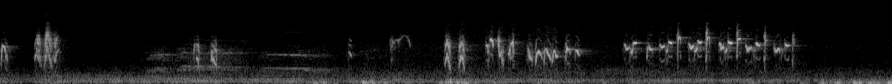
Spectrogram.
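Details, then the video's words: Harsh chattering from a yellow-vented bulbul, the ngeriwik kasar style used to train long-tailed shrikes; sparse scattered chirps at first, then building into quick runs of scratchy twittering notes toward the end. "trucuk ngeriwik kasar isian burung CENDET"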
